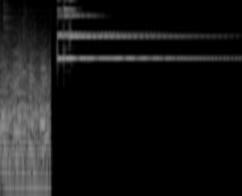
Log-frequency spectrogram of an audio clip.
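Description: A single bright bell-like ding that rings and fades away over about two seconds. It stands alone against dead silence, like a chime sound effect added at an edit. It starts about half a second in, where the festival crowd sound cuts off.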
